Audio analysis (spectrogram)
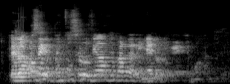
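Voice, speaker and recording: A man's voice: high voice, very animated, racing, crowd noise. A man from Cádiz speaking on a panel, rambling with many restarts and rhetorical questions. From Cádiz, Spain. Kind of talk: panel discussion. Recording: echoey room from a distance.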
